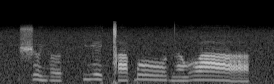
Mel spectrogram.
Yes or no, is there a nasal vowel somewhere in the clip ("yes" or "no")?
yes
